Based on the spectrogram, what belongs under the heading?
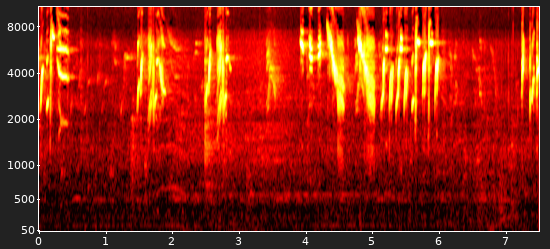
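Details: Baby European goldfinch from a breeding cage chirping in short, spaced clusters of high notes, then a denser flurry of rapid sweeping chirps toward the end.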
